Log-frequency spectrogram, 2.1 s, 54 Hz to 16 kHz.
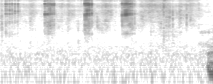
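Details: Craftsman 43784 ratchet after cleaning and regreasing, worked back and forth to spread grease on the gear teeth: light, crisp clicks in short runs about every half second, even and clean with no grinding; normal ratchet clicking.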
